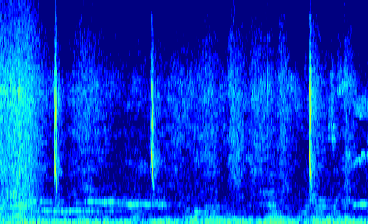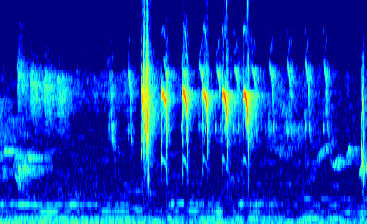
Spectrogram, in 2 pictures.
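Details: Velvet-fronted nuthatch, called rambatan, singing to prompt other birds: scattered sharp ticks, then a loud run of five high, ringing chirps repeated quickly, with faint background birds.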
